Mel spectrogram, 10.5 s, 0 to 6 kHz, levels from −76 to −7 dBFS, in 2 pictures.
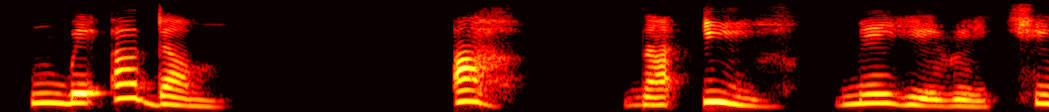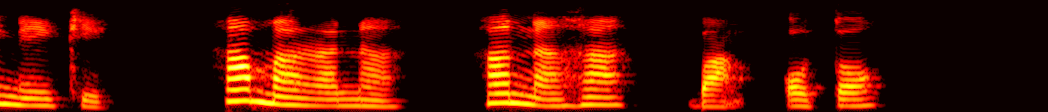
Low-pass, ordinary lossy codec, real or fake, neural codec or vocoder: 5.4 kHz; none; fake; codec, 44.1 kHz, 3.4 kbps, Pupu-Codec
